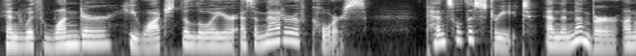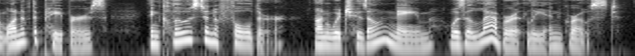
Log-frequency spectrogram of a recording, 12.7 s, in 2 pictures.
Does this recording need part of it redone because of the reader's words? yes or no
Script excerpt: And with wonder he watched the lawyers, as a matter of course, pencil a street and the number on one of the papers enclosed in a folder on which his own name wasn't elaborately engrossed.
yes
